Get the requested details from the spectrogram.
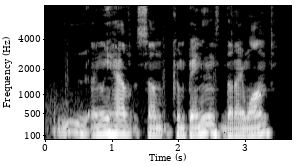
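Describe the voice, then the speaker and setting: A man speaks with a non-native accent and ordinary pitch variation. The recording is very clean, with a silent background. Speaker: gaming video creator. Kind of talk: gameplay commentary. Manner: hesitant, many fillers and repeats.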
